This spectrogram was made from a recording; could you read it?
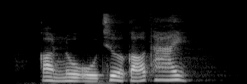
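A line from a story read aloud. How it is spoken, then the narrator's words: Sighing reply. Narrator (Vietnamese): mợ đã thở dài đáp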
